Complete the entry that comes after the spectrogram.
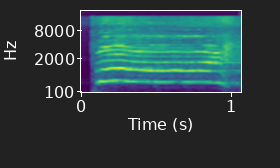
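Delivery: very high, loud sing-song bye; a gleeful, shrieked farewell taunt; taunting shout. Retold or imitated. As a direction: holler it out the window while speeding off. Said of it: "put down the window and went".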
